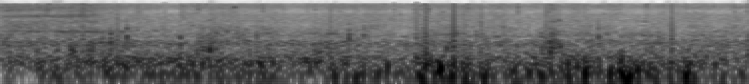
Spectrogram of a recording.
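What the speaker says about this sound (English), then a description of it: "And the wind has picked up again." Wind gusting steadily outdoors at an Epcot theme park as storm clouds gather, a continuous low rushing roar that swells and buffets the microphone in stronger bursts toward the end, with no talking.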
